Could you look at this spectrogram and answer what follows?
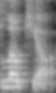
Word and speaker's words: Lochiel: But this one's about a girl named Lochiel, and she has, Lochiel, I can't remember how to pronounce her name. No, it's Lochiel, I believe.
